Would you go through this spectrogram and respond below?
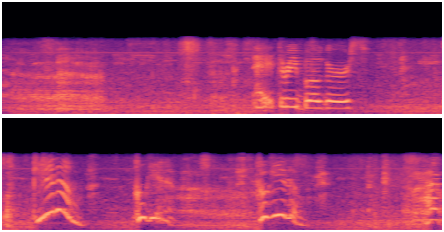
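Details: Foster dog and two other household dogs play barking at each other indoors, apparently playing together for the first time; high, arching yelps and barks in short bursts, mixed with a man's excited urging and laughter.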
